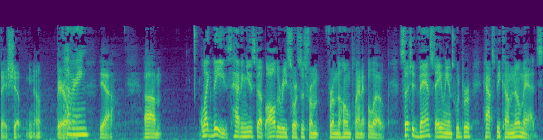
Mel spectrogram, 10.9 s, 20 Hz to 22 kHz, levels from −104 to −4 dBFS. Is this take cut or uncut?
uncut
